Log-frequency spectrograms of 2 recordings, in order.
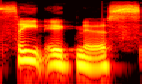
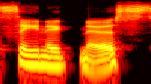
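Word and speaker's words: St. Ignace: It's called St. Ignis. And that's how they pronounce it.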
